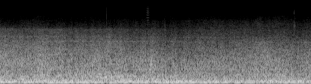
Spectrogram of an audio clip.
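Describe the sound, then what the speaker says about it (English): El Al Boeing 787-9 Dreamliner taking off at LAX, a loud, steady broadband jet roar that stays near and constant throughout, with no voices. "This is El Al Flight 6 taking off to Tel Aviv on the 787-9 Dreamliner"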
